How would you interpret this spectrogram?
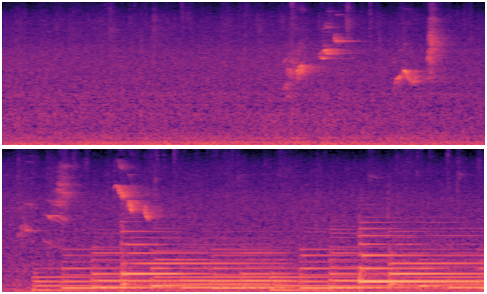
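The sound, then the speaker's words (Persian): Steady rain falls with a soft, continuous hiss while birds chirp intermittently; about halfway through, gentle sustained musical notes come in over the rain. “میدونی زیباترین بخش بارون چیه؟”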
